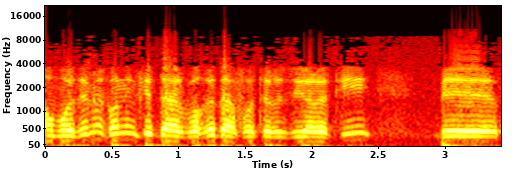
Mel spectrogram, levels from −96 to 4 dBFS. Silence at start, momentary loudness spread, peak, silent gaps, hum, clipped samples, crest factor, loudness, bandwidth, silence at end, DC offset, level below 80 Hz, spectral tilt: 0 s; 11 LU; 0 dBFS; none; none; 0.2%; 10 dB; -11 LUFS; 8.2 kHz; 0 s; under 0.1%; -36 dBFS; -5.5 dB/octave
